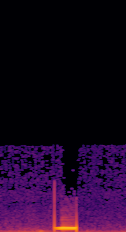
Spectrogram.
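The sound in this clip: One short telephone busy-signal tone sounds after a caller's line drops. It is a loud, steady low beep lasting about a quarter second, alone against a quiet background.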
